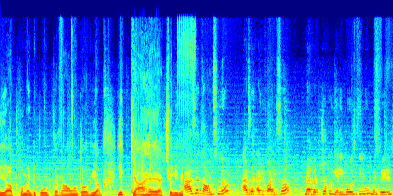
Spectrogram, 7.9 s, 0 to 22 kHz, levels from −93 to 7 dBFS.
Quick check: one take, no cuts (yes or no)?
no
